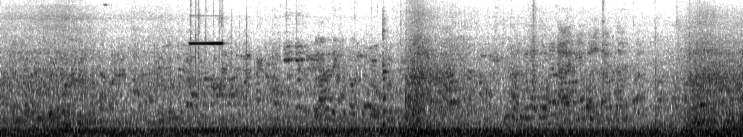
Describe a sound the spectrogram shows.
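A scooter engine idles nearby.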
